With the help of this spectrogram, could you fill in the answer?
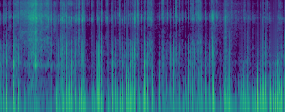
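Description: A flat, solid, brown scored BBQ firelighter slab of pressed wood fiber is tapped and scratched fast with fingertips and nails. The result is a rapid, dense patter of short, dull, low thumps with almost no ring, topped by a faint, bright scratchy texture.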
